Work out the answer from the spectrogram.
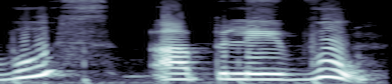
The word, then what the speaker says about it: vous appelez-vous: Comment vous appelez-vous? Comment vous, I'm pronouncing S because this is a vowel.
